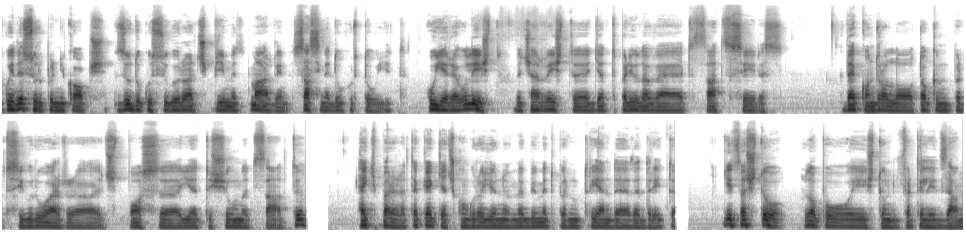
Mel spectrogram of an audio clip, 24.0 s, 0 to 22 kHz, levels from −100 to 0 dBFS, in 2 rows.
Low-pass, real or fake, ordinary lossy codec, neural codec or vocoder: 19.8 kHz; real; none; none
